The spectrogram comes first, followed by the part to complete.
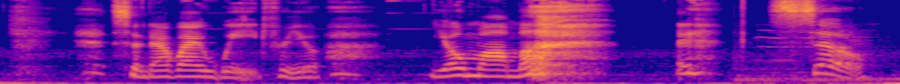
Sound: gasps

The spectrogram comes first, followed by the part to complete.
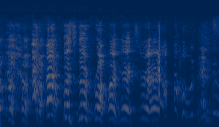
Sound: laughing

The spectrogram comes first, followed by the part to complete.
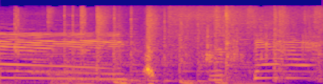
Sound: whoosh

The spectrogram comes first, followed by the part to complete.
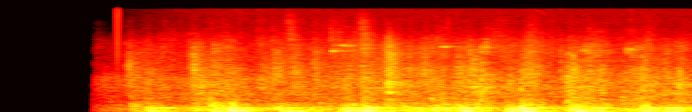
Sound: footsteps

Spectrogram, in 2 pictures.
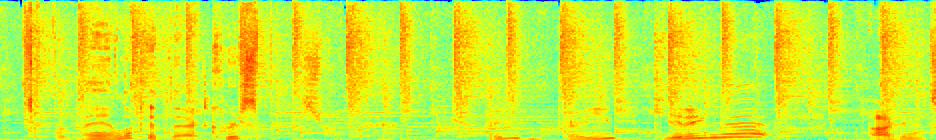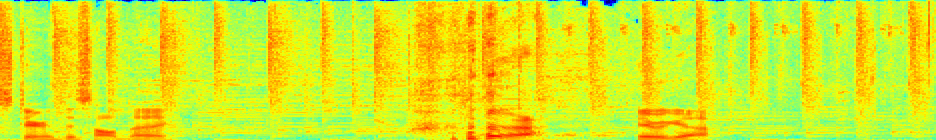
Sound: laughs

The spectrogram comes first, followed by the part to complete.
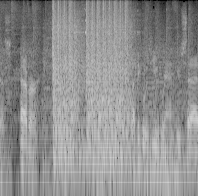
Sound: gunshots

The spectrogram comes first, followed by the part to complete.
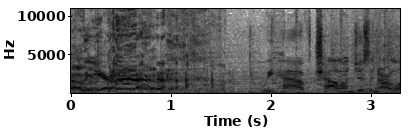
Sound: laughing

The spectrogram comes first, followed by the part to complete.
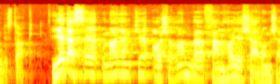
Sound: speaking in farsi

